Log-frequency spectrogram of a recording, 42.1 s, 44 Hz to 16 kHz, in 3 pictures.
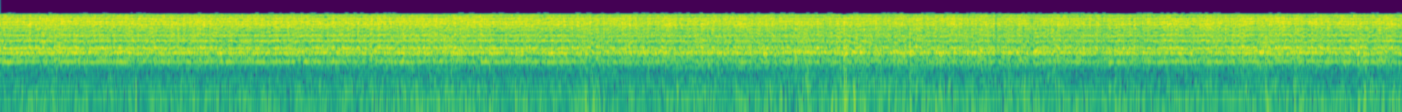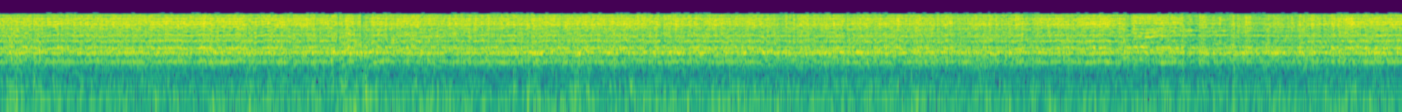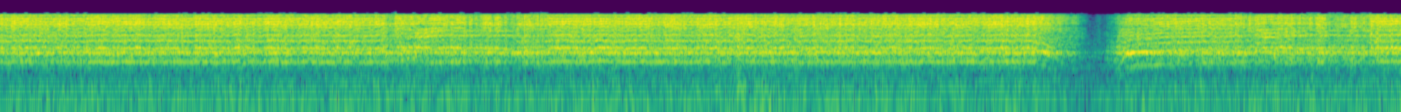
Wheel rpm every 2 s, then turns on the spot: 160, 160, 160, 170, 170, 160, 160, 160, 160, 160, 160, 160, 160, 160, 160, 160, 160, 160, 160, 100, 160.
none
